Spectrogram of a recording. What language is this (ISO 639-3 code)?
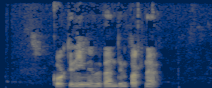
sqi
